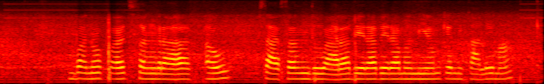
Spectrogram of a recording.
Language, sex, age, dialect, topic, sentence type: Chhattisgarhi, female, 31-35, Eastern, agriculture, statement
